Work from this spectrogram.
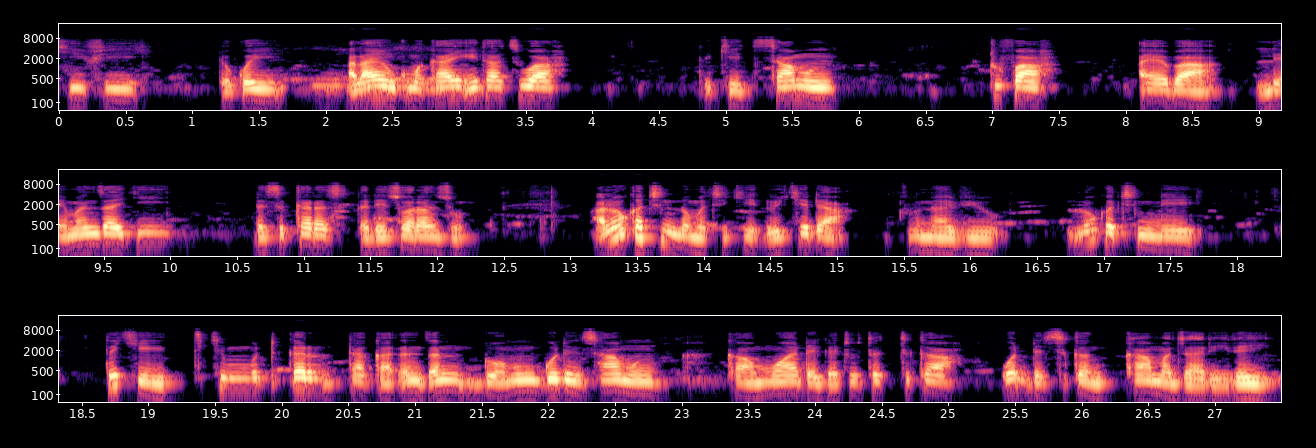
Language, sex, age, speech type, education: Hausa, male, 15-29, spontaneous, tertiary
